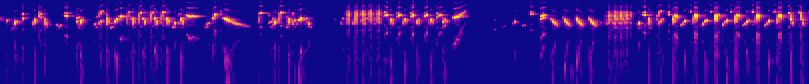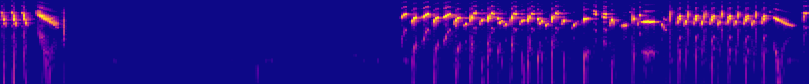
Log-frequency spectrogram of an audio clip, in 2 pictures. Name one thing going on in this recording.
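A small songbird sings a fast, twittering song close by, in bursts with pauses.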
